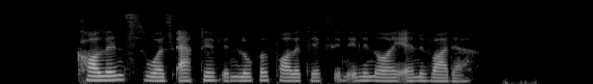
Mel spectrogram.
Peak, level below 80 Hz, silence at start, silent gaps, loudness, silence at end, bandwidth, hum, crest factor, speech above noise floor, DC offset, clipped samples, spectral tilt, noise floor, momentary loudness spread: -10 dBFS; -68 dBFS; 0.8 s; none; -31 LUFS; 0.85 s; 11.5 kHz; none; 22 dB; 44 dB; under 0.1%; under 0.1%; -7 dB/octave; -74 dBFS; 13 LU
